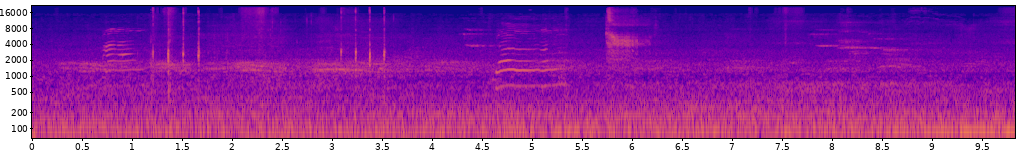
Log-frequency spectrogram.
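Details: A shy stray street cat gives a few meows, one clear, drawn-out meow rising then falling in the middle. Sharp clicks and a steady low rumble of background noise run throughout.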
